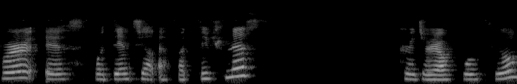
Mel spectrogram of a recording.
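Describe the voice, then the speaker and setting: A high-pitched woman with an Indonesian accent, fairly slow speech and ordinary pitch variation. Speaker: student presenting research. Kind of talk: conference presentation. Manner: halting.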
